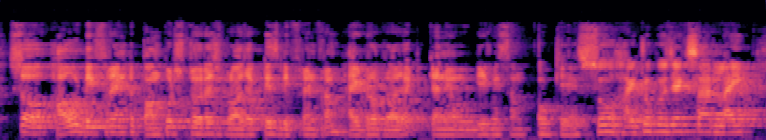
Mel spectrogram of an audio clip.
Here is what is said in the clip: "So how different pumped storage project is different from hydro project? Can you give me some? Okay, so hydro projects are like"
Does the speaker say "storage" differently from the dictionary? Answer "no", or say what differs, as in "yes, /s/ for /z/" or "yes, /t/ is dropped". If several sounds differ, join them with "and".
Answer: no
